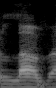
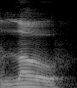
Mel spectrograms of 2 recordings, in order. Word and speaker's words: Loeb: Yeah, or Love. I don't know how you pronounce it. Is it like Lowe or something like that? – Oh, Lowe. Yeah, it's Lowe.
